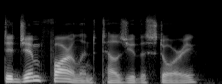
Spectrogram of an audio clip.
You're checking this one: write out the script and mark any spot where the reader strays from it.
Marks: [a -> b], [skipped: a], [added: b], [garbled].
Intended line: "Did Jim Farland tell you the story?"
"Did Jim Farland [tell -> tells] you the story?"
